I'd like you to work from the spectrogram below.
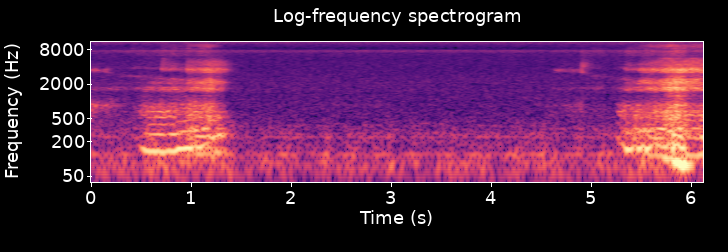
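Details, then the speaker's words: Sleeper told to roll over because of snoring: two low, rattling snores about five seconds apart in a quiet room; ordinary snoring during sleep. "hey, you need to roll over. You're snoring."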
